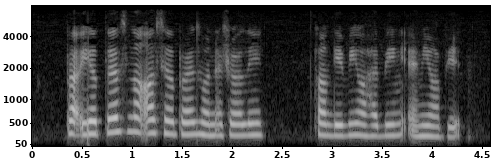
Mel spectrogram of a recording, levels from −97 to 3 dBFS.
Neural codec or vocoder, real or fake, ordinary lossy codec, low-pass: codec, 24 kHz, 0.9 kbps, WavTokenizer, medium speech release version 2; fake; none; 7.2 kHz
